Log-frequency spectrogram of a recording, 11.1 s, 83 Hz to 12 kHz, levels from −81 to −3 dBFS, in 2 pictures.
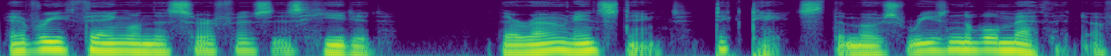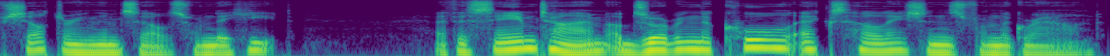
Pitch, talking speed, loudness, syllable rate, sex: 120 Hz, 165 wpm, -17 LUFS, 5.4 syllables/s, male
